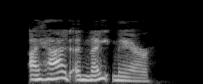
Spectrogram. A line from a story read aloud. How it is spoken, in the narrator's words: I repeated a bit sharply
